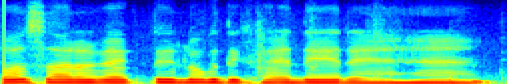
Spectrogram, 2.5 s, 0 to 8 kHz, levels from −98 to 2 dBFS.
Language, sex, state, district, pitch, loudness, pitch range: Hindi, female, Jharkhand, Palamu, 225 Hz, -12 LUFS, 215-235 Hz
